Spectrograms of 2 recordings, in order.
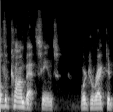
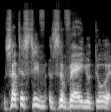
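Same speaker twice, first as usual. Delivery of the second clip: slow, bad, fake German accent; 4 semitones higher, 4 dB louder than usual. Speaker mocks someone doing accents, imitating them in a bad fake German accent. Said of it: "doing a G fake German accent going".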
